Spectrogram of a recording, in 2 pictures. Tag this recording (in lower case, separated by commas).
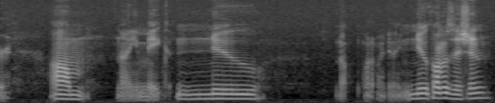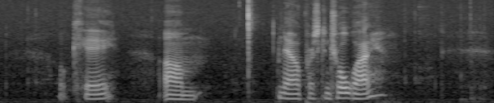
speech, monologue, man speaking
